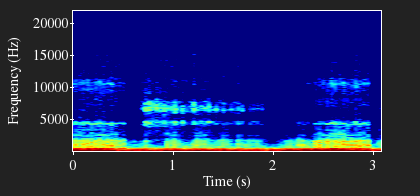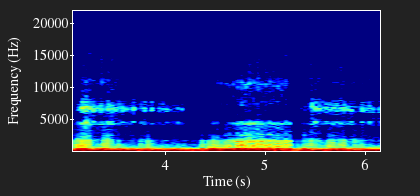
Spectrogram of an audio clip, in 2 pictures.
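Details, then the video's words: Pet cat, three years old, purring indoors; dense low vibrating hum, rhythmic rise and fall of breaths about every second or so, no other sounds. "Cat purring"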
